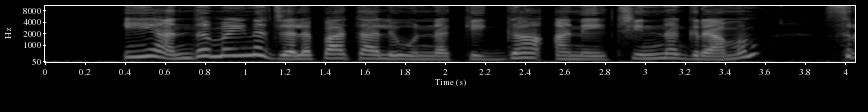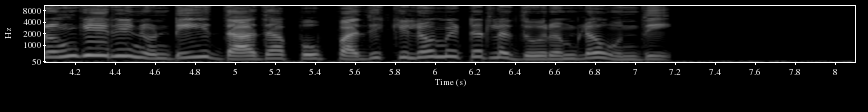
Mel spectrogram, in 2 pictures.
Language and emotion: Telugu, neutral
